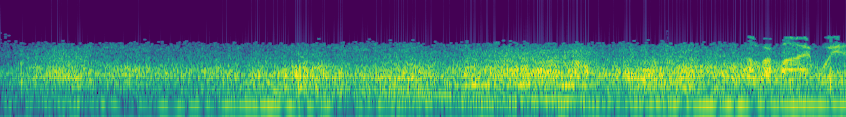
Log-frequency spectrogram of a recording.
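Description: Racing cars speed around a track during a race, their engines blending into a steady, loud, continuous roar with a low hum running underneath throughout.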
